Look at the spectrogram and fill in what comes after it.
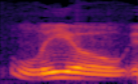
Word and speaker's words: Lyot: We found such an impact crater called the LIOT impact crater. It's spelled Lyot, L-Y-O-T.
